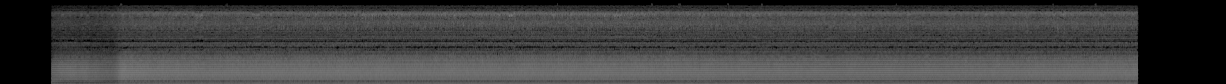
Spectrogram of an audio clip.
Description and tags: PAN ElFy SFX Buzz 12
electricity, buzz, sfx, spark, electric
